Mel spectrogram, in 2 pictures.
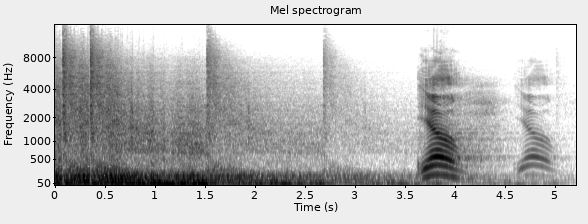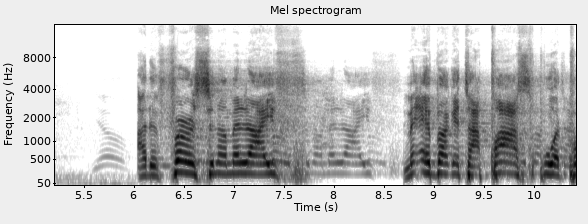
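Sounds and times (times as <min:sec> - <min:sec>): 
gunshots: 0:00.0 - 0:05.1
speech: 0:03.7 - 0:05.0, 0:06.0 - 0:07.8, 0:08.7 - 0:10.4.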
